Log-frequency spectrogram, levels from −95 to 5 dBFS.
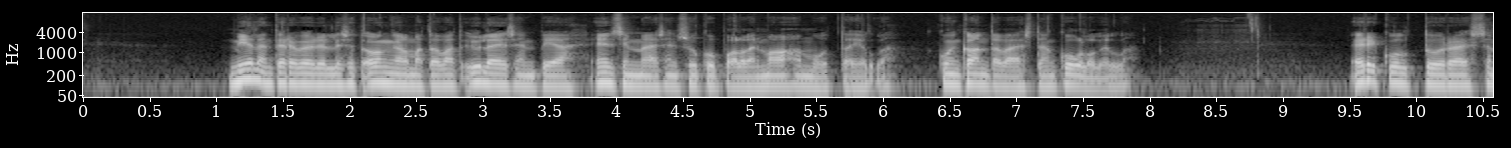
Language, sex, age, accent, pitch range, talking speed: Finnish, male, 20-39, native, 100-115 Hz, 70 wpm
